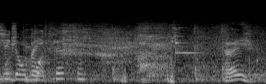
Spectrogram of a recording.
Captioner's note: soupir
